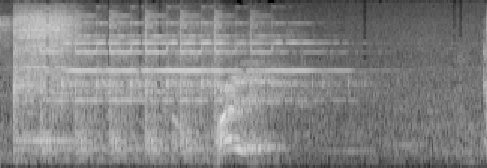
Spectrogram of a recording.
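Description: A slot machine plays a chiming electronic jingle.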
